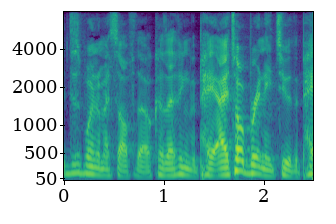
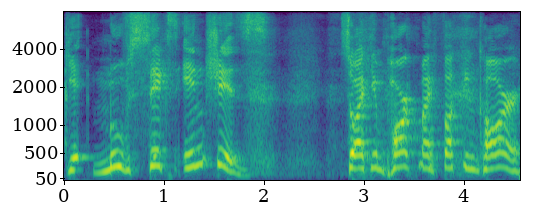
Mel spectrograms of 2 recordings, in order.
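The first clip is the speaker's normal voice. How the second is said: mock very high, dragged-out, drawn-out yelling; 11 semitones higher, 3 dB louder than usual. Retelling being stuck behind a car at a gate: retelling own yelling. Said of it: "I was yelling in my car".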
